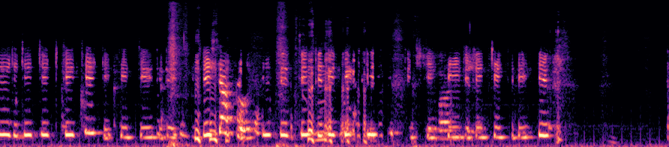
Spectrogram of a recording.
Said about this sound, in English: she's just humming.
